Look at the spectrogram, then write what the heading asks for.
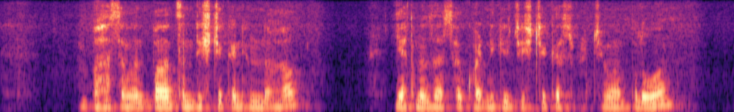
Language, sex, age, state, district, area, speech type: Kashmiri, male, 18-30, Jammu and Kashmir, Pulwama, rural, spontaneous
